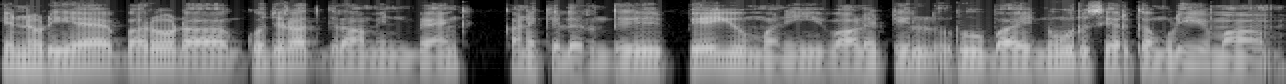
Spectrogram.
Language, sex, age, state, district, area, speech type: Tamil, male, 18-30, Tamil Nadu, Viluppuram, urban, read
